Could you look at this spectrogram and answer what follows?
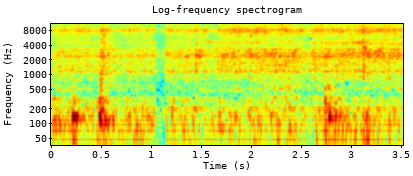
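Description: Chicken fries in a pan with a steady, close crackling sizzle throughout and a few faint stirring clicks, with no talking.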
